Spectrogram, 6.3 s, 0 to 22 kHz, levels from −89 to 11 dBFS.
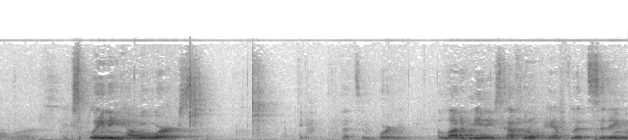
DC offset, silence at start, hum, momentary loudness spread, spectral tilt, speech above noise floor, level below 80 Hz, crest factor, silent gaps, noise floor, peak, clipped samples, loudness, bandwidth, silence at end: under 0.1%; 0 s; none; 25 LU; -3.5 dB/octave; 25 dB; -46 dBFS; 18 dB; none; -46 dBFS; -4 dBFS; under 0.1%; -21 LUFS; 16.5 kHz; 0 s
